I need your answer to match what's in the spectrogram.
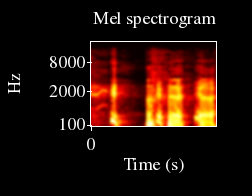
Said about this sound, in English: He went down. What is he doing? He's coughing. He can't make noise? Yeah, he can't. He turned his mic off. Let's talk shit about him. His mic's off. He's choking on a hot dog.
